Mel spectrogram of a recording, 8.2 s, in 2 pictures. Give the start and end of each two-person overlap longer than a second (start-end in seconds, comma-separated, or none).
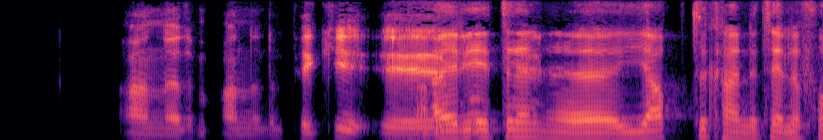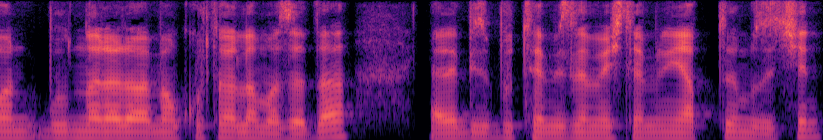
none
